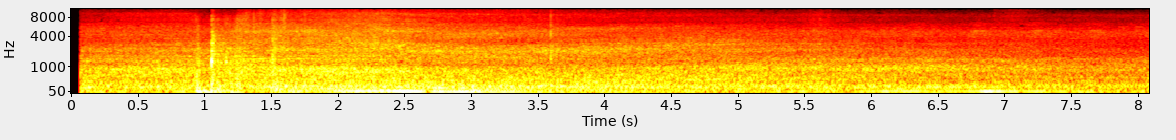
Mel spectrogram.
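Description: Road traffic noise: a steady hiss of passing vehicles with a low rumble that swells as one goes by about two seconds in and again near the end, and a sharp click about a second in.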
